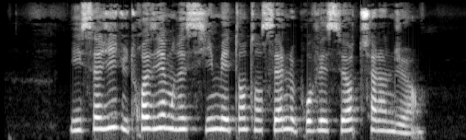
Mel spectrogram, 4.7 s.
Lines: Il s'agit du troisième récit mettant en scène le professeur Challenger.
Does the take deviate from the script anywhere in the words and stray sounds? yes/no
no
